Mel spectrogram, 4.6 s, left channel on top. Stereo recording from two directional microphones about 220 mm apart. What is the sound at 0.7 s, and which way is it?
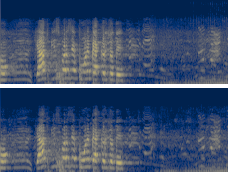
Speech, 25° right (ahead or behind).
